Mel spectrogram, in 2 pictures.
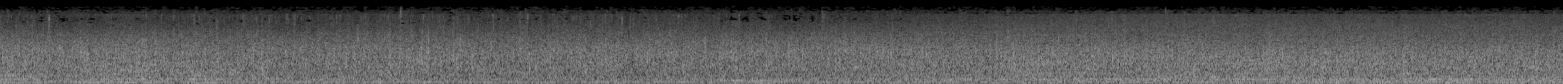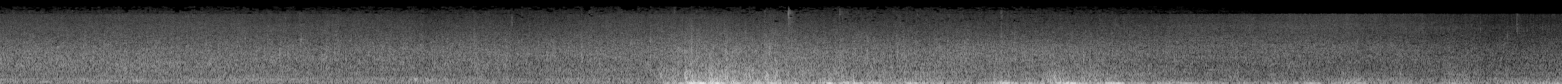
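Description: Heavy rain falling steadily on a wet street. About 22 seconds in, thunder breaks loudly and rumbles for several seconds in a few rolling peaks before fading.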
